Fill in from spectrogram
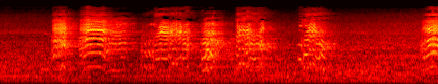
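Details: Red-shouldered macaws returning about an hour after leaving early in the morning to check that their nest has not been taken; harsh, raspy squawks in six separate bursts, each under half a second.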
